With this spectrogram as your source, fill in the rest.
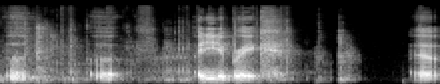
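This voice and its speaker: The voice is a cartoonish character act. Its pitch is extremely high. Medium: puppet.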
